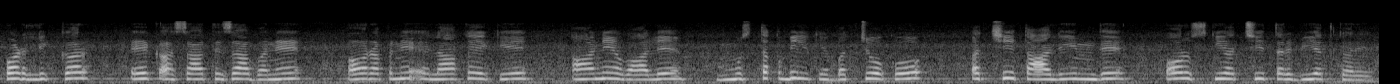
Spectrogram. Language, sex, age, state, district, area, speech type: Urdu, male, 18-30, Uttar Pradesh, Gautam Buddha Nagar, urban, spontaneous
